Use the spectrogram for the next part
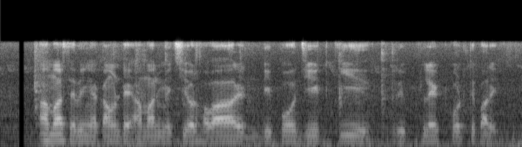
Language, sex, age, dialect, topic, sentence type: Bengali, male, 18-24, Jharkhandi, banking, question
